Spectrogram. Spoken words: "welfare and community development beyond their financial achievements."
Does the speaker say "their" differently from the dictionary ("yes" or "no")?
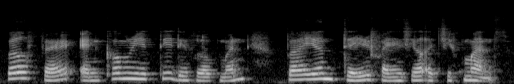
yes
